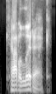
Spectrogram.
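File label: "catalytic", American English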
